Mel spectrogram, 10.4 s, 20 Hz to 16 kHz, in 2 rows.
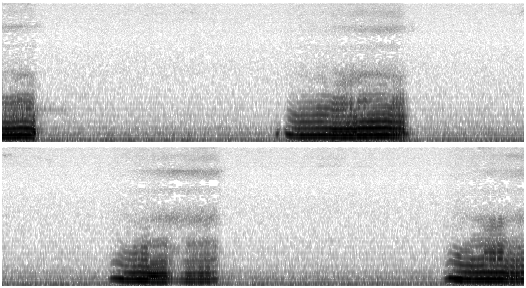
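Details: Loud, buzzing, slightly tonal snores, about 18 a minute with silence between breaths, from a male cat asleep in the owner's lap late at night; cat snoring.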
